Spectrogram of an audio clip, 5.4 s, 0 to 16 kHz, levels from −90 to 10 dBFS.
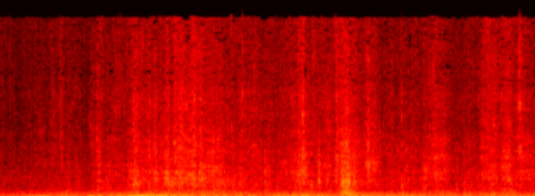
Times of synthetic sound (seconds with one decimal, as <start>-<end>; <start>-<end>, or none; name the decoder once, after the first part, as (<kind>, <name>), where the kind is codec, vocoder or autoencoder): none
